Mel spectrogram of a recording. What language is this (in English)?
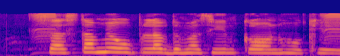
Bhojpuri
